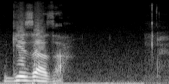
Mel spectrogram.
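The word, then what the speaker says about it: زجاجة: এখানে ঝায়ের পরিবর্তে জিম নিয়ে আসে, এবং এই দুইটা জিমের পরিবর্তে ঝা নিয়ে আসে, তো গিজাজা, দাল গিজাজা ফাদিয়ালে। লেখার ক্ষেত্রে কিন্তু এভাবেই লিখবেন, আর উচ্চারণের ক্ষেত্রে বা ওদের সাথে কথা বলার সময় বলবেন গিজাজা, নইলে কিন্তু ওরা বুঝবে না।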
